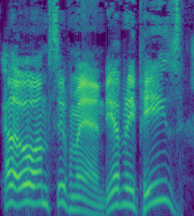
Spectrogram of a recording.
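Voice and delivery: loud, high showman's pitch; carnival barker. Pretend. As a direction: bellow it like a sideshow barker. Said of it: "I'm talking like a carnival barker".

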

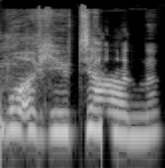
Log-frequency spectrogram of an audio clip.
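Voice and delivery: slow, drawn-out horrified question; whole family aghast at the child. Retold or imitated. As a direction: stretch it out in shock. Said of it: "they were like".

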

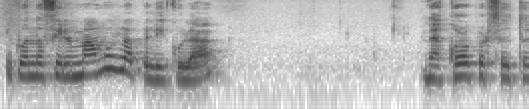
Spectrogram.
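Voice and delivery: normal talking voice

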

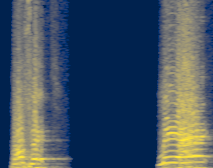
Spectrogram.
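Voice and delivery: lightly voiced woman, high-pitched; woman addressing prophet.

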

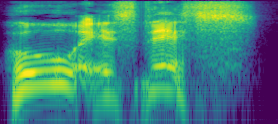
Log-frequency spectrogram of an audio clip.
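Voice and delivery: high, slow, imperious demand; severe. A narrator's reading. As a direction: severe queen demanding an answer. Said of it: "the queen said severely".

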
